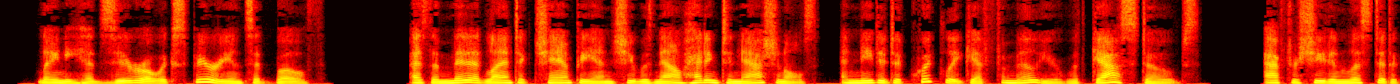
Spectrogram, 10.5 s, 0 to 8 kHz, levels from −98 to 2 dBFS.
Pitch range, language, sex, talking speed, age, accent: 140-180 Hz, English, female, 165 wpm, 50-69, American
